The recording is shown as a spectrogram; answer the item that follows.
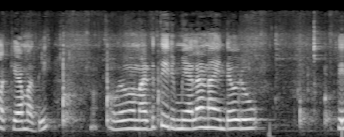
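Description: Hand mixing beef with onions and masala in an aluminium pressure cooker, with soft stirring noise and a few sharp clicks against the pot. A woman's voice speaks over it, the loudest sound, in drawn-out phrases at the start and from about a second and a half in.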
